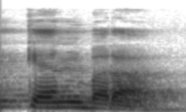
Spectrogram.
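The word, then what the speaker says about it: Canberra: ही बोल दिया कि कोनीबेरा। उन्होंने कहा very good but pronunciation is wrong, that is कैनबरा।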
